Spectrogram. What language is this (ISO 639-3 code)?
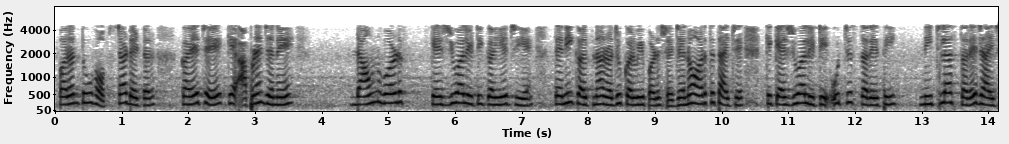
guj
